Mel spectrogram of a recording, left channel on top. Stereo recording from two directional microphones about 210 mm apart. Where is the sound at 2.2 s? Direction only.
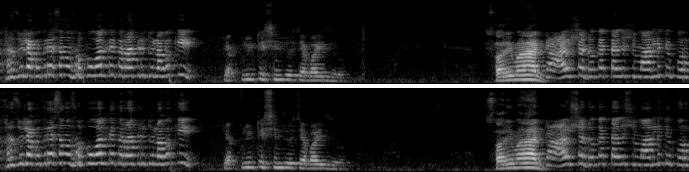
55° right (ahead or behind).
